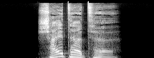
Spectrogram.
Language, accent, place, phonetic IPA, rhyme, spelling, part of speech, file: German, Germany, Berlin, [ˈʃaɪ̯tɐtə], -aɪ̯tɐtə, scheiterte, verb, De-scheiterte.ogg
- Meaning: inflection of scheitern: 1. first/third-person singular preterite 2. first/third-person singular subjunctive II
